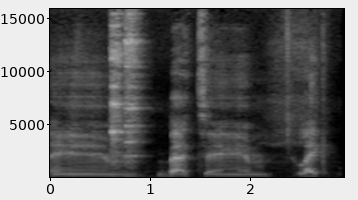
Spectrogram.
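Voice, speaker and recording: A woman in her twenties from Israel, a native Hebrew speaker with an Israeli accent, talking reflectively in a casual vlog and often pausing with fillers. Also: on the low side, fairly even intonation, slight background noise. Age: 20s. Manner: reflective, searching for words with many fillers. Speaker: vlogger. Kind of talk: casual personal vlog monologue.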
